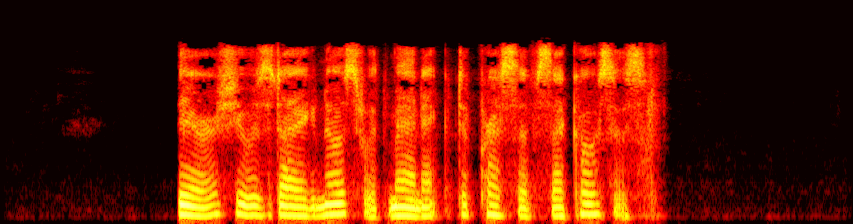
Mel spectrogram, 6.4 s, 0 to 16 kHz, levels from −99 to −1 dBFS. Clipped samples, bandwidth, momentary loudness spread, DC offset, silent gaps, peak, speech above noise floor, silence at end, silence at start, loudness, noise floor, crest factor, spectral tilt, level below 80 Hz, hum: under 0.1%; 8 kHz; 9 LU; under 0.1%; none; -2 dBFS; 62 dB; 1.45 s; 1.35 s; -20 LUFS; -82 dBFS; 20 dB; -5 dB/octave; -58 dBFS; none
